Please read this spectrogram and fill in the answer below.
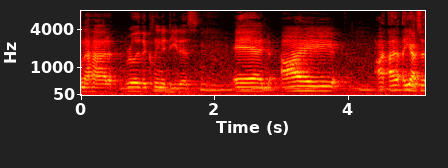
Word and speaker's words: adidas: nike as a competitor adidas um they still or adidas is actually how you say it but anyways really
